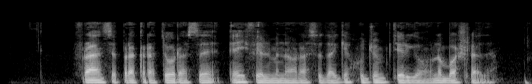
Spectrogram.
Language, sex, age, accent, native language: Uzbek, male, 35+, Toshkent shahri, Uzbek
